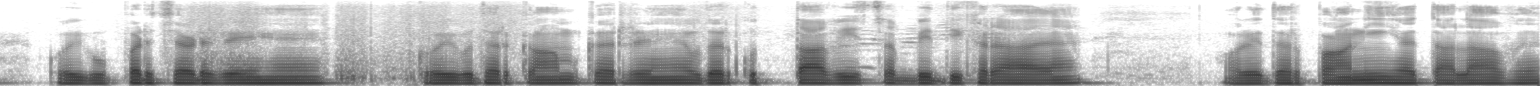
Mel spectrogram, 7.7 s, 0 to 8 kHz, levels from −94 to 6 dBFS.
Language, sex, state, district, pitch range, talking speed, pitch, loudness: Hindi, male, Bihar, Purnia, 105-110 Hz, 195 wpm, 105 Hz, -19 LUFS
